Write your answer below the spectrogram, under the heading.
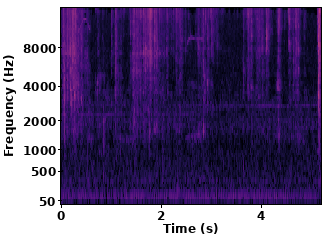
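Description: Near silence: a low steady hum with faint scattered clicks and light rustles from fish being handled on a paper-lined plate, and one sharper click near the end.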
